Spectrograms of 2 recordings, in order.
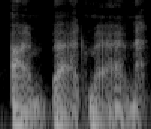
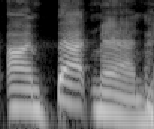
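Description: First: It is said in a lower, rugged voice. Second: It is said in a higher-pitched voice.

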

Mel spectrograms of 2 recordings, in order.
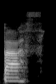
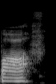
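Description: First: The word is said with a northern English vowel. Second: The word is said with a southern English vowel. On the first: This is how the speaker naturally says it. "I kind of have northern vowels. So I say like Bath" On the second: This is not how the speaker says it. "Not Bath"

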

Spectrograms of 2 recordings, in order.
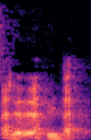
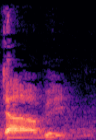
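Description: First: It is said the local way, like 'Durby'. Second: It is said the English way, like 'Darby'.

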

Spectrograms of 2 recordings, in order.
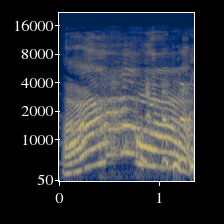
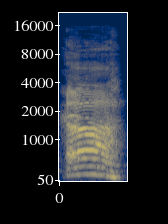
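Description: First: The meow sounds impatient and demanding. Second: The meow sounds listless and half-hearted.

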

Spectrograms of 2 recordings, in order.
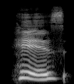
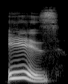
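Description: First: The word begins with an audible h sound. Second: The word is said without its h sound. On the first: "His sounds like" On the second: "sounds like is when it's preceded by a consonant"

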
